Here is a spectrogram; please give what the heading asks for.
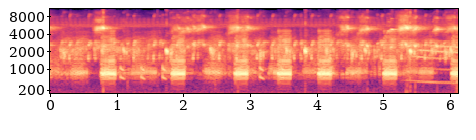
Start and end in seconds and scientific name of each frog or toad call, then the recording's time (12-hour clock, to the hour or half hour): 0.0	6.1	Leptodactylus podicipinus
0.0	6.1	Pithecopus azureus
0.0	6.1	Scinax fuscovarius
0.7	6.1	Dendropsophus minutus
1.0	1.8	Physalaemus nattereri
3.1	3.3	Physalaemus nattereri
5.1	6.1	Physalaemus albonotatus
10pm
